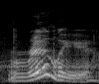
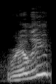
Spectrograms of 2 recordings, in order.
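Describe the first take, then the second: First: "Really?" dropped low and soft, unimpressed; deadpan "Really?". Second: "Really?" with a bright rising pitch; asking "Really?" in mild surprise; surprised "Really?". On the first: Reacting to smudged lens comment, dry deadpan. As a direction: flatly mutter "Really?" under her breath. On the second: Viewer comment about smudged lens, surprised question. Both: Real, not acted.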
